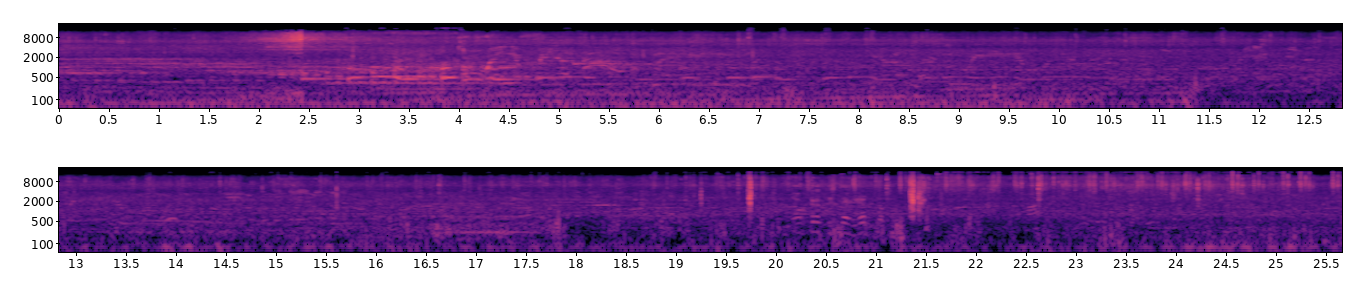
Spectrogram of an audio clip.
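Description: Bicycles roll past on a paved path.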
